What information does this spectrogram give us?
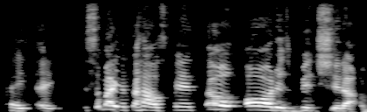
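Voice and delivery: hollering orders down the line to clear her stuff; calling out. Pretend. Calling someone at the house to throw her things out, hammed-up high yell. Imagined call home to clear out.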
